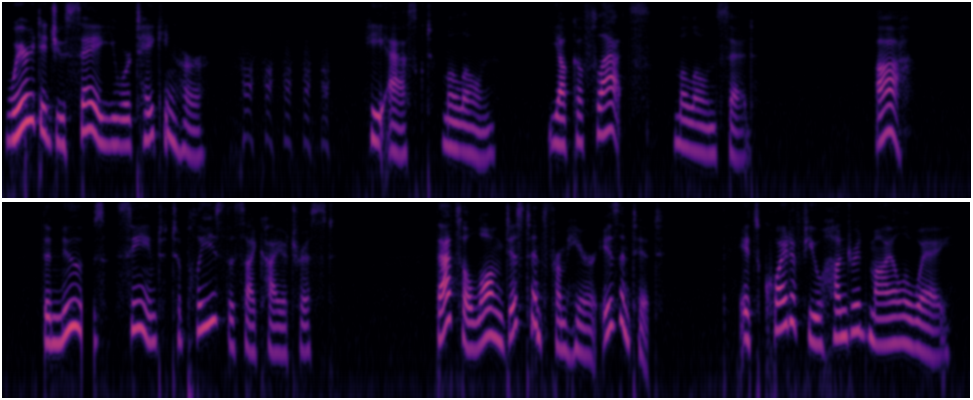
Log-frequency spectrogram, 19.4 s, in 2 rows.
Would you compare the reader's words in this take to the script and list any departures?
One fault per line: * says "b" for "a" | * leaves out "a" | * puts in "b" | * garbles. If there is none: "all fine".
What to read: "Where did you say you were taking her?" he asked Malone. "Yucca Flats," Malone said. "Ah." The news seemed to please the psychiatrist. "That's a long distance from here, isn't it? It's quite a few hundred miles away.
* says "mile" for "miles"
